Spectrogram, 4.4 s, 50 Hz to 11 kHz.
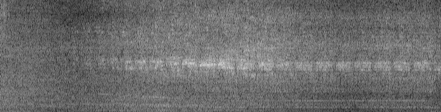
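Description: Hyundai i10 hatchback rolling up the driveway and slowing to a stop, with a high squeal in the middle as it slows.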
